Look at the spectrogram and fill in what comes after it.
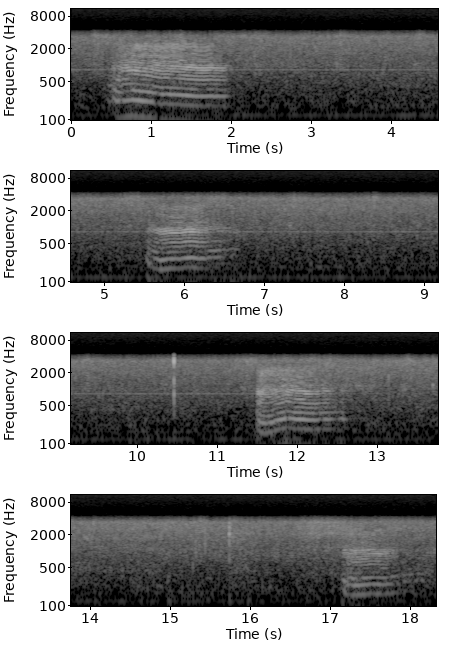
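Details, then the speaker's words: Four whistling, buzzy snores about every five seconds with quiet pauses from Taco, a sleeping Chihuahua dog; snoring. "Is that you, Taco, making all that noise? Yeah, just like your daddy? Bella, you don't get no sleep? Hmm? Oh, Taco's so tired. Alright, go back to snoring."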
